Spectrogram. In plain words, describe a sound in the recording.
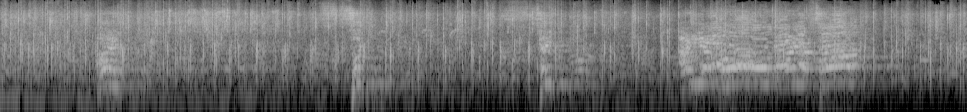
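Women dancers shout calls in chorus outdoors.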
